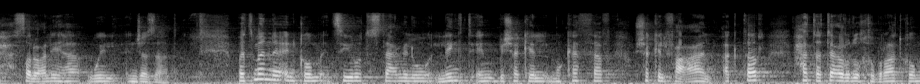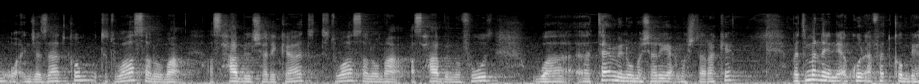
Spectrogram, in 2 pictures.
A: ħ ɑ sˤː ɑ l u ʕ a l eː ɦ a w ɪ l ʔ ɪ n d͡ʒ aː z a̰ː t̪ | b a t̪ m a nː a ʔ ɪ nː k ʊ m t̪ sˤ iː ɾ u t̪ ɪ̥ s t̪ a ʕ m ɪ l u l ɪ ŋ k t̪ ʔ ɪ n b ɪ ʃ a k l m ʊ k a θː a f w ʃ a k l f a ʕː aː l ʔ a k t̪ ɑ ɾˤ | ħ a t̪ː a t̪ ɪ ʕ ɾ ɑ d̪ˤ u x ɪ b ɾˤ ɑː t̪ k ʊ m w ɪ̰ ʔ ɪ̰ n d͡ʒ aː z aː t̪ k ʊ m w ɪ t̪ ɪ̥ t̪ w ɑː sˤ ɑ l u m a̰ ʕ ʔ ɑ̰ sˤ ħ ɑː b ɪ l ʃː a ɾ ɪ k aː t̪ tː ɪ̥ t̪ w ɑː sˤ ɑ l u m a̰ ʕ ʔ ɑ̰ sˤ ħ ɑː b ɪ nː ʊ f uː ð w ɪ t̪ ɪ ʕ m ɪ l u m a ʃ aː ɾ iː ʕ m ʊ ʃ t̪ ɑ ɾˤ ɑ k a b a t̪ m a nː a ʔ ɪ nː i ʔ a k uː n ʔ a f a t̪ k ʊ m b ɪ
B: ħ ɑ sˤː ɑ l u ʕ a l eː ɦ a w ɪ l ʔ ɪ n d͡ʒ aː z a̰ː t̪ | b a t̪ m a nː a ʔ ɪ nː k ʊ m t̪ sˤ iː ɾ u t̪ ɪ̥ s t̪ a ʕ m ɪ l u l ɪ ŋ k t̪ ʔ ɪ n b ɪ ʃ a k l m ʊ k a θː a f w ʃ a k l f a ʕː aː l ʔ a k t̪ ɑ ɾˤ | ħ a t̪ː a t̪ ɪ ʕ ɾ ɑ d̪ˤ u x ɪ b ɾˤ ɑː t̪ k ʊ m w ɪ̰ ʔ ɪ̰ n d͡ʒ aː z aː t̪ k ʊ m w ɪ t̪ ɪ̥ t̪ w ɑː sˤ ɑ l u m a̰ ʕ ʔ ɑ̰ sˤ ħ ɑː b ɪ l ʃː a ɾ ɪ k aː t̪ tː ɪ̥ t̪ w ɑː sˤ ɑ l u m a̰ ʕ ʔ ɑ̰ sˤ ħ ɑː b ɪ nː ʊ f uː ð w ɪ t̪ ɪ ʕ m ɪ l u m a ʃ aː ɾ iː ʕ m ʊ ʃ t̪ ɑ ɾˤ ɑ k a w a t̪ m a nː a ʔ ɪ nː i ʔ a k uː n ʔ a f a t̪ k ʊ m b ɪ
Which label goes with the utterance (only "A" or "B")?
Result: A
